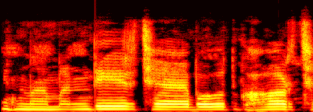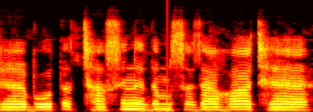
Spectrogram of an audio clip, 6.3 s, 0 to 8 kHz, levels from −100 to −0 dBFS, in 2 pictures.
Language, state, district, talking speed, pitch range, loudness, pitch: Surjapuri, Bihar, Kishanganj, 125 wpm, 190-200 Hz, -16 LUFS, 195 Hz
